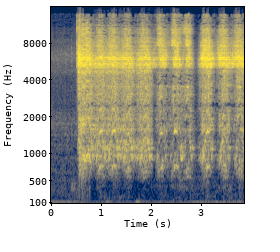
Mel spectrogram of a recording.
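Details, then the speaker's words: 1966 Buick Riviera GS 425 Nailhead with HEI distributor, crank no start: starter turns the engine slowly, labored and unevenly, never catching; spark present but inconsistent, slow cranking suspected as part of the problem. "the spark is there it's really inconsistent i want to say part of the problem that it's not turning fast enough but we'll see"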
